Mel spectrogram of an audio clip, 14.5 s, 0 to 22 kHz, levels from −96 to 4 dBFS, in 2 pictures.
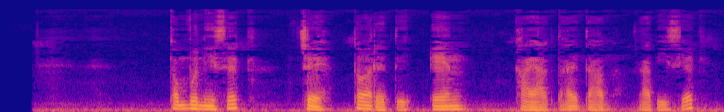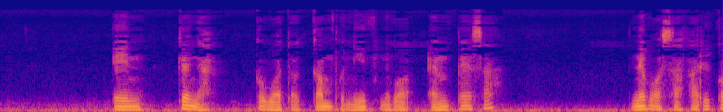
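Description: A speech clip with plainly audible codec damage from start to finish. The treble sounds synthetic: s sounds come out gritty and lispy, with a metallic edge where the upper harmonics fail to line up with the lower ones. Nothing is present above 15.4 kHz. The likely cause is HE-AAC compression, whose spectral band replication rebuilds the top octaves by copying lower bands upward, and the damage fits HE-AAC v2 at a low bitrate around 24 kbps.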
